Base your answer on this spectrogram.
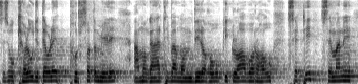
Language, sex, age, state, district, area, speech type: Odia, male, 30-45, Odisha, Khordha, rural, spontaneous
